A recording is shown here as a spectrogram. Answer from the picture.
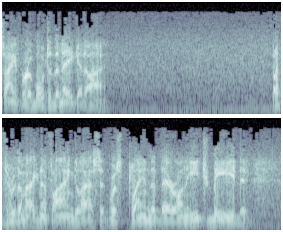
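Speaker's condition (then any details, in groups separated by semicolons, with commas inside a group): No condition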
